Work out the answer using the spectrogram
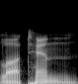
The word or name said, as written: La Tene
